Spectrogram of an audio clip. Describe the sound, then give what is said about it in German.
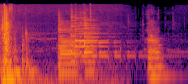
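A plastic garbage bin lid is lifted open to throw away rubbish: a hollow thunk, then a creaking, grinding sweep with harmonic squeaks, and a second short scraping creak at the end. No voices. “Einfach ist das. Deckel auf.”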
